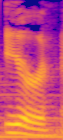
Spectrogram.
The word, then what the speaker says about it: ere: So I think ear, as I'm pronouncing it, is basically like lest, basically.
